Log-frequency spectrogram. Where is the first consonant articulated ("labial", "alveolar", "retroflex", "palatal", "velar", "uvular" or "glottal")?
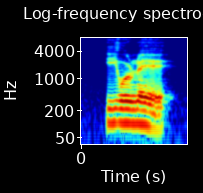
palatal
